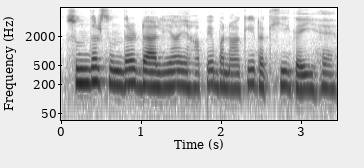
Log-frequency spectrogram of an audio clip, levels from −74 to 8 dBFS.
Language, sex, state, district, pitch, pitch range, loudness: Hindi, female, Bihar, Saran, 185 Hz, 175-200 Hz, -15 LUFS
